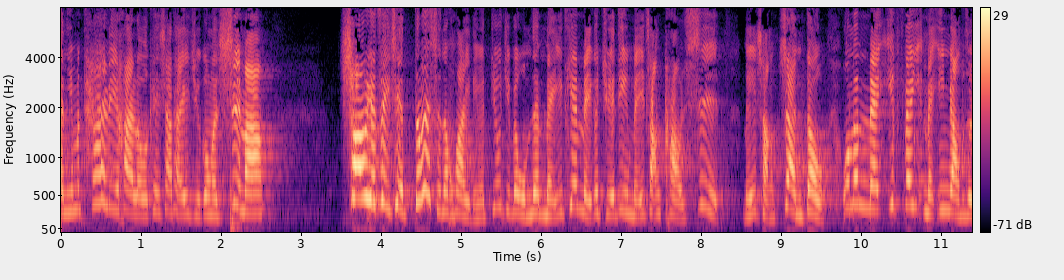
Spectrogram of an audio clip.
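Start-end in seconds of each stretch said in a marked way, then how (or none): 3.5-5.3 louder declaration, 在 stressed; proclaiming. Real, not acted. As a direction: announce it boldly.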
